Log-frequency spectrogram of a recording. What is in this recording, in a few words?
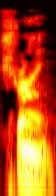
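"shrine", Nigerian Pidgin, male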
